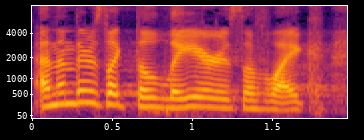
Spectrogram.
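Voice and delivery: normal talking voice

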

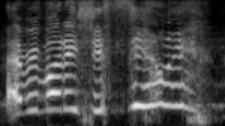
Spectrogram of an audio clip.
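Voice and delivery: mock store alarm. The whole store calling her out, high loud mock alarm. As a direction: cry it out like the whole shop is pointing. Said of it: "the whole store is like".

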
